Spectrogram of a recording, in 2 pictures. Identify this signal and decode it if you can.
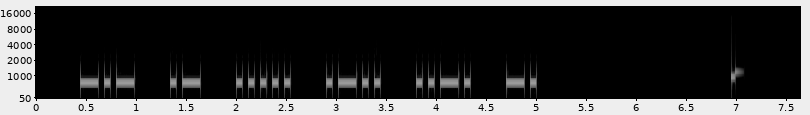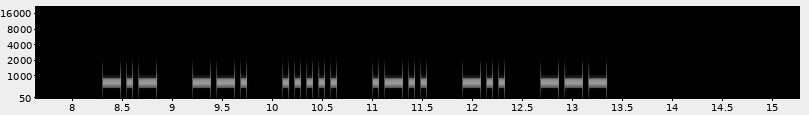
Morse code, heard as a keyed tone, about 20 wpm, spaced as for 15 wpm, 700 Hz. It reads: KA5LFN KG5LDO
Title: 200 Lesson 32g - Letter k - Call Signs 20wpm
